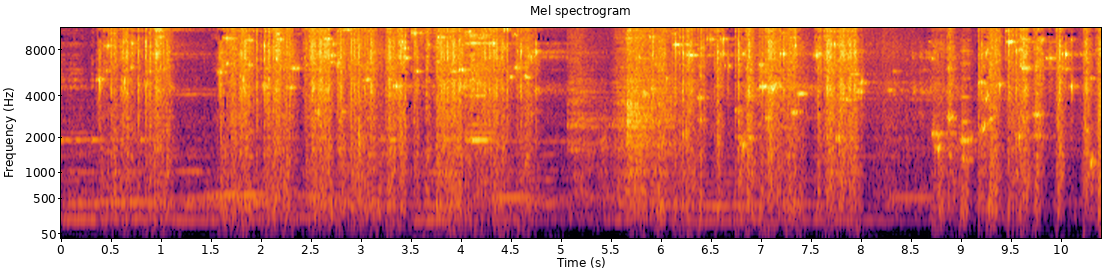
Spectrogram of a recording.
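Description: Electronic synthesizer music plays with pulsing, crackling textures.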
